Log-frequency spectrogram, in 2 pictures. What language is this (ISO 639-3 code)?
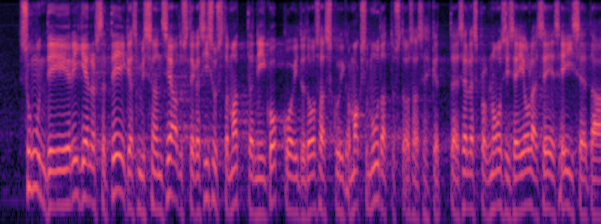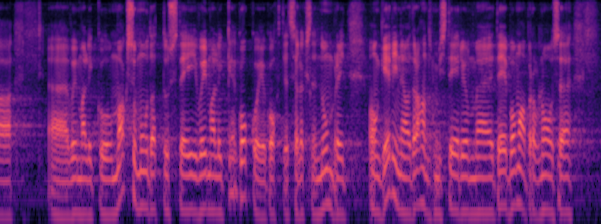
est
